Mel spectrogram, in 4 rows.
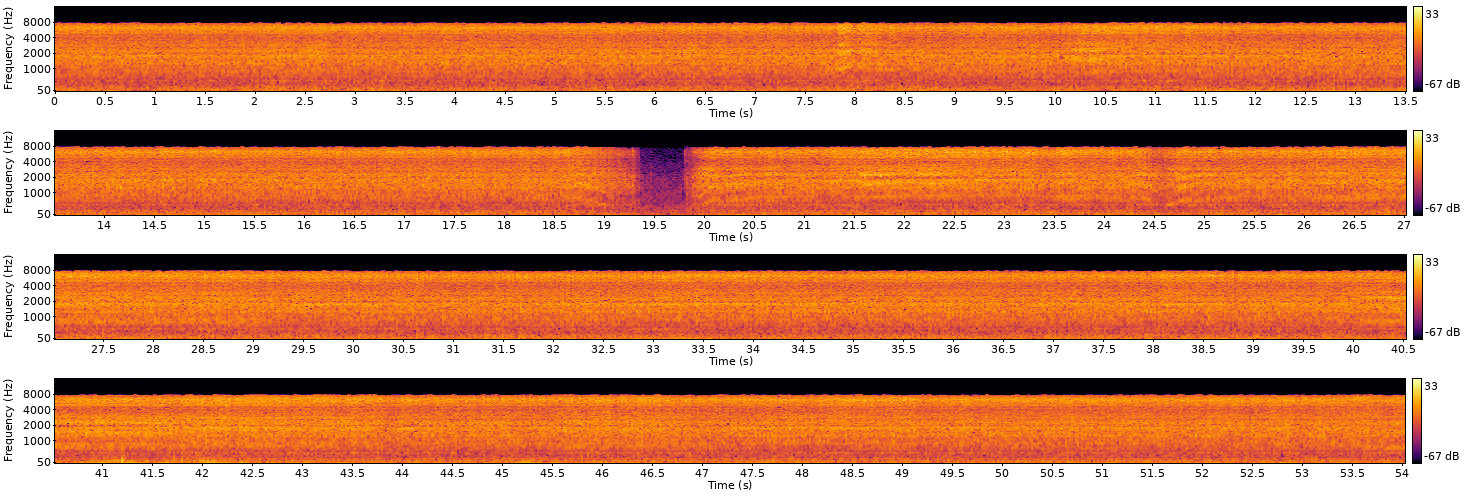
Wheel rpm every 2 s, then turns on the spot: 230, 230, 230, 240, 240, 230, 230, 230, 230, 140, 150, 220, 190, 230, 230, 230, 230, 230, 240, 230, 220, 230, 230, 230, 230, 230, 230.
none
